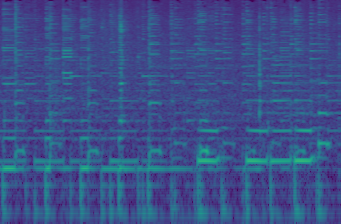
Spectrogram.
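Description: Acoustic guitar fingerpicked in a quick repeating figure: single plucked notes on the upper strings, several rising into a hammered-on note, cycling a few times a second.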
